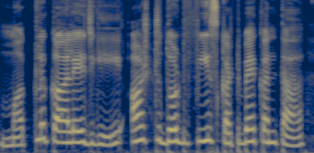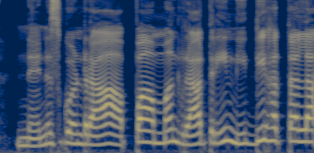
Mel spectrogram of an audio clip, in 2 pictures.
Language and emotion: Kannada, fearful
